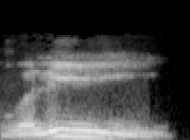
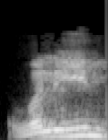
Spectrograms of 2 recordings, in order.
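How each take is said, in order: First: The word ends on a vowel, with no n. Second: The word ends with an added n sound. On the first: The reader stops at the end of the word. The speaker calls it right. "हल्की सी ई की आवाज आई, हाँ रुक जाएंगे वहां पे" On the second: The word is read as if continuing on. The speaker calls it wrong. "वलीन तो नहीं पढ़ेंगे"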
